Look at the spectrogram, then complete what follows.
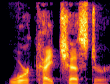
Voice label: mangled pronunciation of worcestershire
